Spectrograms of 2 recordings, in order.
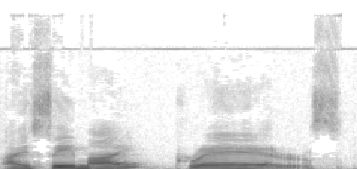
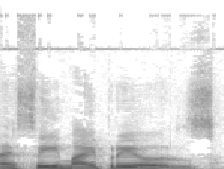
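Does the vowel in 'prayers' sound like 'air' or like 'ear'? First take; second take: air-like; ear-like. First: The vowel stays open like in air. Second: The vowel drifts toward an ear-like sound. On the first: The speaker calls it right. "No, I don't" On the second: The speaker calls it wrong. "we habitually mispronounce the sound. We would say things like prayer"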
